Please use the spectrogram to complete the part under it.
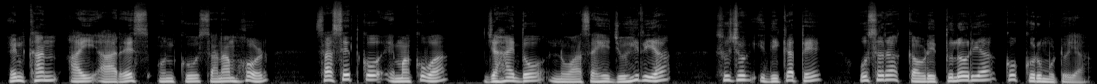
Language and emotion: Santali, neutral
